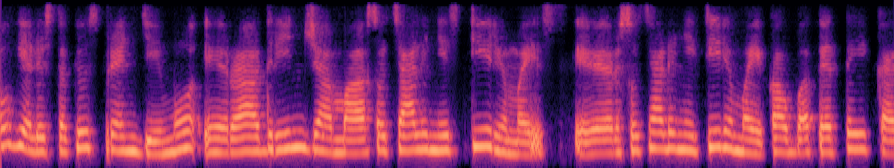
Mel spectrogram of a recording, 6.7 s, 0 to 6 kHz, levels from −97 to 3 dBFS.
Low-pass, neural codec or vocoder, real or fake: 5.4 kHz; codec, 16 kHz in and 24 kHz out, 1 kbps, XY-Tokenizer; fake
